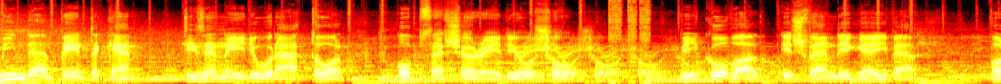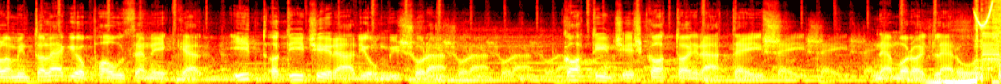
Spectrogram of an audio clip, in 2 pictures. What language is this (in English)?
Hungarian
